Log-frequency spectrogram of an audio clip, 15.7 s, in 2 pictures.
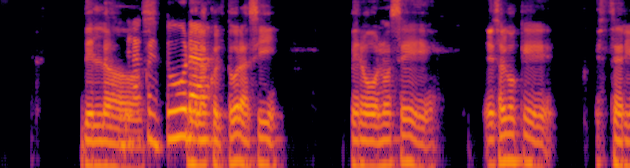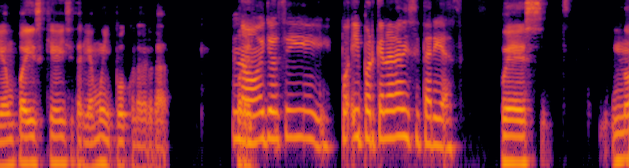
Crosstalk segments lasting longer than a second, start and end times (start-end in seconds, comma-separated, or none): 1.5-2.8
